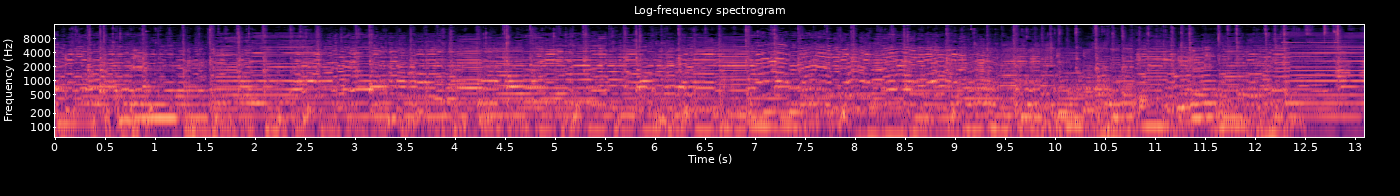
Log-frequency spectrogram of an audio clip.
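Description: Harmonium played solo: a quick, continuous melody of changing notes over held low notes.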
